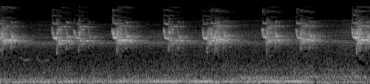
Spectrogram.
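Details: Caged lovebirds reacting to a new cage, giving harsh, buzzy squawking calls in short bursts about every half second, with a steady low hum underneath.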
